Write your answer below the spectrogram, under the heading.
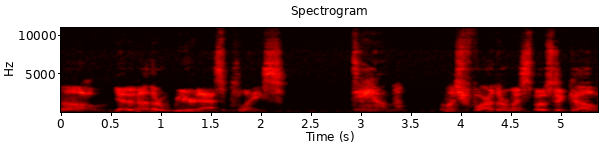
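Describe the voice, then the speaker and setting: Putting on a gruff character voice, a man speaks at a high pitch and a moderate pace, with long, frequent pauses. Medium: video game. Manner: gruff, swearing.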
